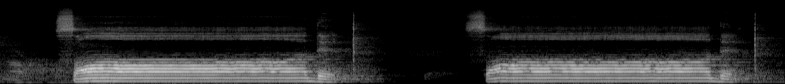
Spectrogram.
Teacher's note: Karena mad lazim harus 6 harokat. Tidak boleh kurang. Karena dikatakan lazim ya.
